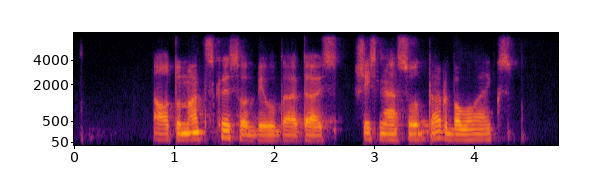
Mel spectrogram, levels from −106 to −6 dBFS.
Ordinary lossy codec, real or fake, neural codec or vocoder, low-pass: Opus, 24 kbps; fake; codec, 16 kHz, 1 kbps, X-Codec, HuBERT features, trained on general audio; 7.2 kHz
